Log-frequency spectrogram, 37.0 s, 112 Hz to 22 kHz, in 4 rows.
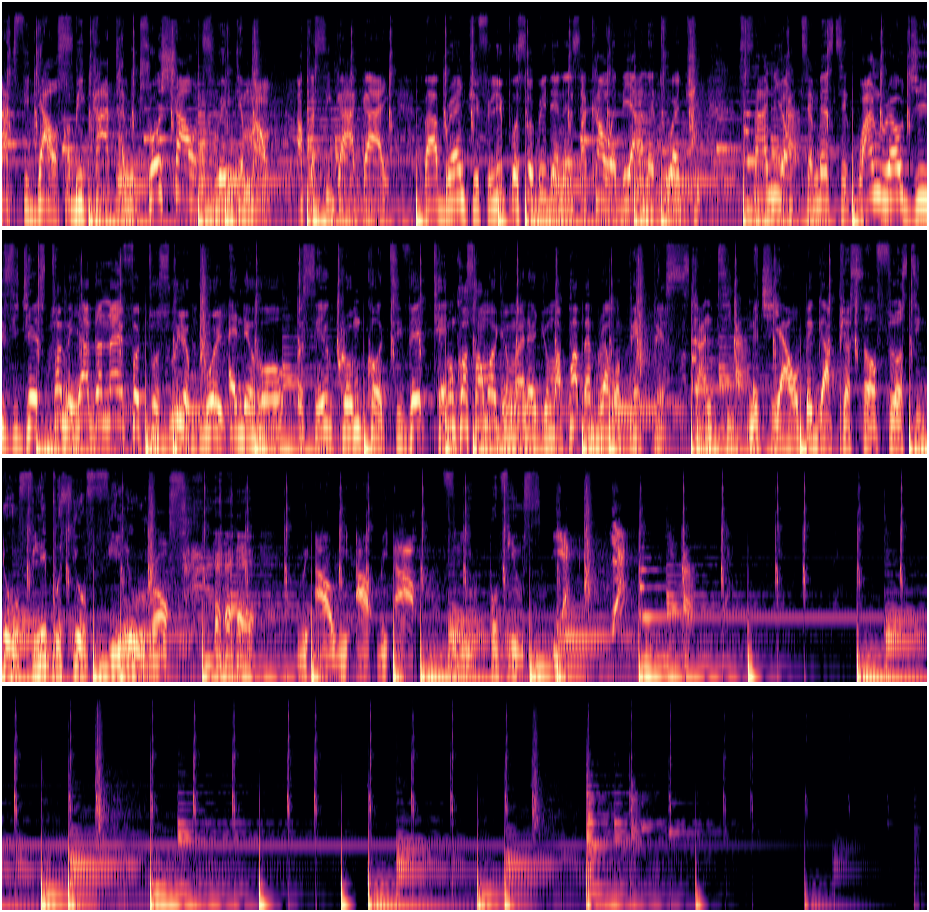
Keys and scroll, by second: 7.0 ctrl+a, 10.7 ctrl+Return, 11.6 ctrl+t, 14.9 Return, 22.1 ctrl+z, 27.4 ctrl+g.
